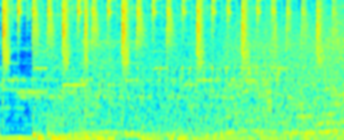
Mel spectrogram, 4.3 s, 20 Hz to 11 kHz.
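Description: British Touring Car Championship touring cars, Ivan Muller's among them, roar off the line from a standing start at round 5 of the 2002 season, a loud dense wall of racing engines rising in pitch throughout.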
